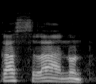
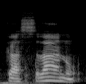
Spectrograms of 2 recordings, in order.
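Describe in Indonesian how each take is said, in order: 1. Kata ini berakhir dengan tambahan 'n' di akhir. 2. Kata ini berakhir dengan bunyi 'nu' biasa. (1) "bukan kaslanun" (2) "Lihat kaslanu"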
